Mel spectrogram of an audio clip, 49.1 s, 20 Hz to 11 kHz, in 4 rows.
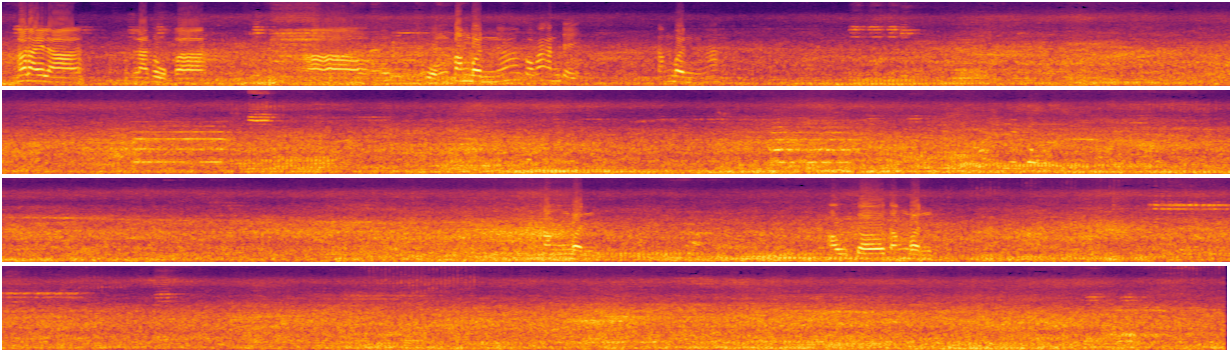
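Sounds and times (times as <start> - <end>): city traffic rumble: 0.0 - 49.0.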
